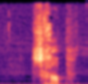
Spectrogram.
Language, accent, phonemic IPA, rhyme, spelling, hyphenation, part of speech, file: Dutch, Netherlands, /sxɑp/, -ɑp, schap, schap, noun, Nl-schap.ogg
- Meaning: 1. shelf 2. closet, cabinet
